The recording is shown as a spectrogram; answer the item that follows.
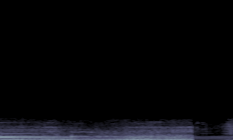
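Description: Steady low rush of air blown through a plastic pipe into a wood fire to fan the flames, under soft background music with long held notes; it stops abruptly at the end.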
